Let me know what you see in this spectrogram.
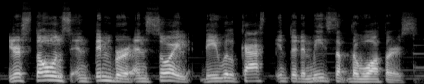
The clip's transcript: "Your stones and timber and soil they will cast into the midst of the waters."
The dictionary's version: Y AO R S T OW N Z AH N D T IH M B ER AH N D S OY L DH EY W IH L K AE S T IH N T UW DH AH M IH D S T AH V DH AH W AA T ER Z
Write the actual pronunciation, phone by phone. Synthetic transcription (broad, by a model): Y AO R S T OW N S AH N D T IH M B ER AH N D S OY L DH EY W IH L K AE S T IH N T UW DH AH M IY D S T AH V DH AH W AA T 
